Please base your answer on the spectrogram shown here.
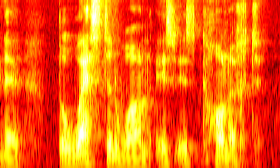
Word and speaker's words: Connacht: the Western one is Connacht pronounced Connacht not court I've heard some English people who think that it's a silent GH in that word but it's not and this connemara is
